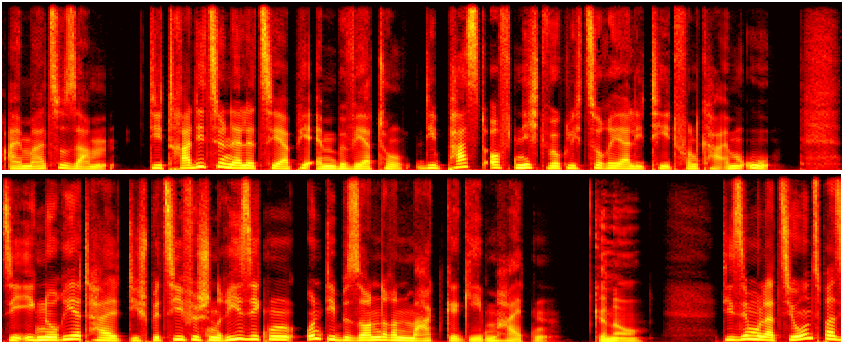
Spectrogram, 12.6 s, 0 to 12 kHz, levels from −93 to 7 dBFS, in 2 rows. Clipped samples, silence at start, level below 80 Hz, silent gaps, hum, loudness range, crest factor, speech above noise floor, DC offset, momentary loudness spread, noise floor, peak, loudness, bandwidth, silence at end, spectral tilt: under 0.1%; 0.05 s; -42 dBFS; none; none; 3 LU; 16 dB; 38 dB; under 0.1%; 10 LU; -55 dBFS; 0 dBFS; -17 LUFS; 12 kHz; 0 s; -5.5 dB/octave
